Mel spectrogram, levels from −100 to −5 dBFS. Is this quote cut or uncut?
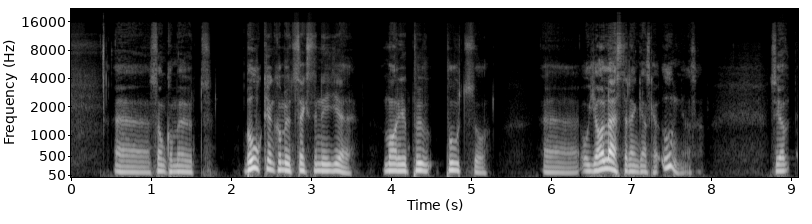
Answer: uncut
